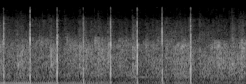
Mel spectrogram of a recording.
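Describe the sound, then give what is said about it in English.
A church audience claps along during a morning worship service, a dense run of many overlapping hand claps with sharper individual smacks standing out at a steady, brisk pace throughout. “Give the Lord a hand clap this morning.”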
